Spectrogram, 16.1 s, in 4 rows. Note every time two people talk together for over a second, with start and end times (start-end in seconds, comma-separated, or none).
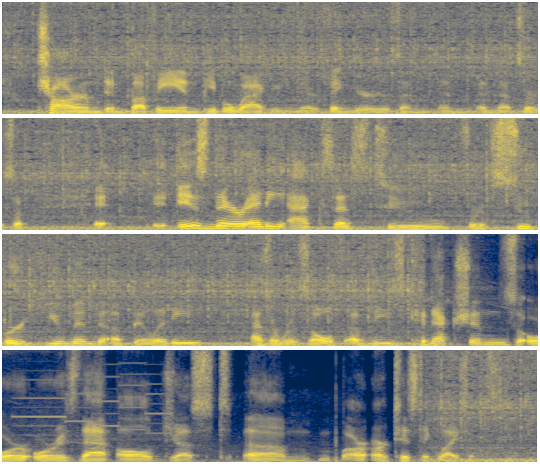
none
